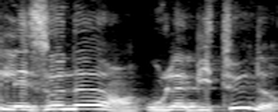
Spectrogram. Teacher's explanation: on dit les honneurs ou l'habitude en faisant la liaison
